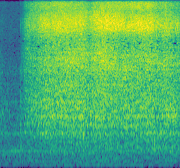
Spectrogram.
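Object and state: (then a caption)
Hands rubbing book pages. Flat hands and fingertips rub slowly across the glossy illustration and text pages of an open hardcover book. After a brief quiet moment, a steady, bright, papery hiss starts and holds for about three seconds. The sound is almost entirely high-pitched, with no low end.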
